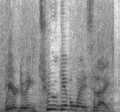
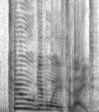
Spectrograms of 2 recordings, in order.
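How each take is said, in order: First: "two" raised high and falling; stress on TWO. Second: "Two" pitched very high and falling; infomercial stress on TWO. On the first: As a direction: lift the word "two" up high. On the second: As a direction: hit "Two" hard like an ad. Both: Real, not acted. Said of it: "I sound like an infomercial".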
